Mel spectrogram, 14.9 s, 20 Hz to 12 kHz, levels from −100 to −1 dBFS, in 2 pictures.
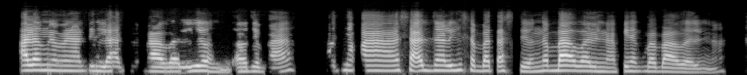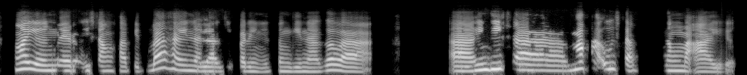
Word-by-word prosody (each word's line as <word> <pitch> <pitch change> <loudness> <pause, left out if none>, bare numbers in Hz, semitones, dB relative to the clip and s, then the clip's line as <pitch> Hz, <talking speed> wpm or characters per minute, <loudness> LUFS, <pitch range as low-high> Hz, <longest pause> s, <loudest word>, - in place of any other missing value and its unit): alam 245 +1 +5
naman 225 -2 0
natin 215 -1 -5
lahat 205 -1 0
ng 210 0 -39
bawal 190 -1 +3
yun, 210 0 +2 0.2
oh, 190 - +1
'di 195 -1 -5
ba? 185 +7 -5 0.3
At 225 -1 -12
nakasaad 230 -1 +1
na 235 0 +2
rin 235 +2 +1
sa 240 -2 -4
batas 220 -1 -2
yun, 195 0 -4
na 225 - -1
bawal 225 -2 +5
na 185 -2 -6
pinagbabawal 185 -5 -4
na. 150 +1 -15 0.5
Ngayon, 275 -6 +4
merong 220 -2 -2
isang 215 -1 -5
kapitbahay 235 - -2
na 220 -3 -3
lagi 195 -1 -3
pa 205 - -6
rin 185 -3 -9
itong 195 0 -9
ginagawa, 190 +2 -1 0.8
ah, 210 -1 +5
hindi 270 +3 +6
siya 265 -4 +3 0.5
makausap 300 -5 +2 0.3
ng 220 -1 -2
maayos, 180 -3 -2
215 Hz, 155 wpm, -20 LUFS, 195-230 Hz, 0.8 s, hindi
